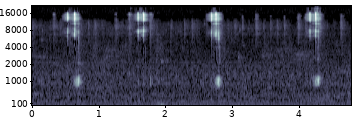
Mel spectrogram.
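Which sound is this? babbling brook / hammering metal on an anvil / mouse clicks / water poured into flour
mouse clicks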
